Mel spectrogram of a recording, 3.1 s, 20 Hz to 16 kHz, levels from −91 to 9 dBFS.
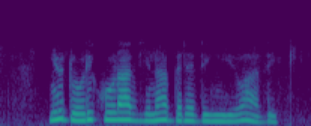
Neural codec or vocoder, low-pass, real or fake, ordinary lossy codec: none; 14.4 kHz; real; Opus, 24 kbps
